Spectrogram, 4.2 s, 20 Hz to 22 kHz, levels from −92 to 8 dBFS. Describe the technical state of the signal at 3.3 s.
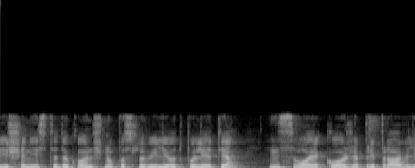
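At 3.3 s the speech sounds dull and cut off above 7.1 kHz, with rough, fluttering noise around tones. The likely cause is heavy Dolby Digital compression, present throughout and consistent with about 48 kbps, where empty frequency lines get dither noise.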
